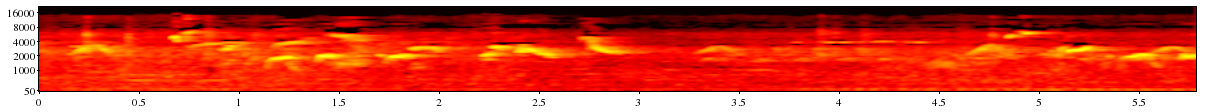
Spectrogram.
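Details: White-rumped shama, fired up and flicking its tail like a machine, sings varied clear whistled phrases. Rising and falling notes come in quick bursts, with a brief quieter pause mid-way before more slurred whistles.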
